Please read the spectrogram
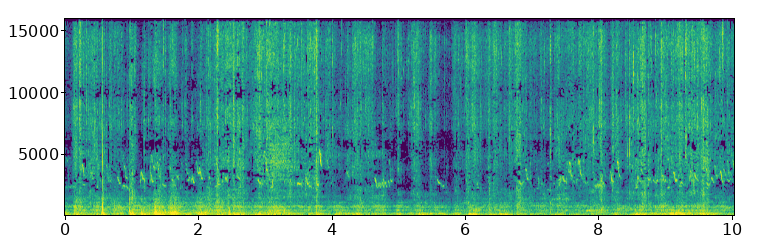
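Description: Faint, scattered peeping of newly hatched quail chicks, with a few soft clicks from the bedding.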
